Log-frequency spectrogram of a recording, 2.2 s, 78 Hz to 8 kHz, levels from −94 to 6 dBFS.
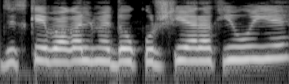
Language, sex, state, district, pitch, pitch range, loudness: Hindi, female, Jharkhand, Sahebganj, 280 Hz, 270-295 Hz, -19 LUFS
